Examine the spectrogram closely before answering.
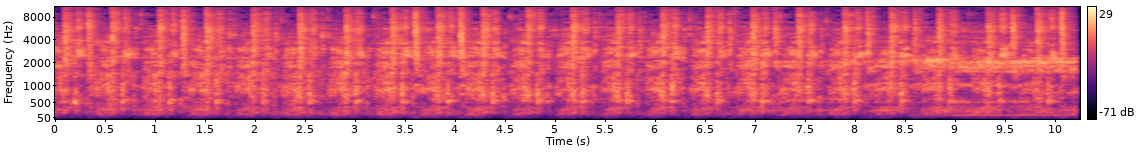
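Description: Old Ruston-type single-cylinder horizontal diesel engine running under belt load, a rapid even knocking at several beats a second. Steady music tones come in near the end.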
